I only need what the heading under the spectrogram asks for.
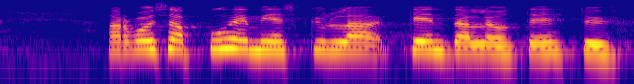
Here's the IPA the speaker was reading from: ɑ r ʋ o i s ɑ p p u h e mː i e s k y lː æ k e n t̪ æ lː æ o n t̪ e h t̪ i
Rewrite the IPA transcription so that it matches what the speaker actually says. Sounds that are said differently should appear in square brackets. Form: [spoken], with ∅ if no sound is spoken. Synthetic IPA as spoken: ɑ r ʋ o i s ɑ p p u h e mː i e s k y lː æ k e n t̪ æ lː [e] o n t̪ e h t̪ [y]

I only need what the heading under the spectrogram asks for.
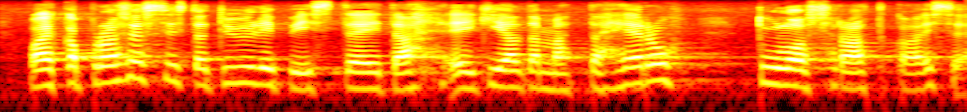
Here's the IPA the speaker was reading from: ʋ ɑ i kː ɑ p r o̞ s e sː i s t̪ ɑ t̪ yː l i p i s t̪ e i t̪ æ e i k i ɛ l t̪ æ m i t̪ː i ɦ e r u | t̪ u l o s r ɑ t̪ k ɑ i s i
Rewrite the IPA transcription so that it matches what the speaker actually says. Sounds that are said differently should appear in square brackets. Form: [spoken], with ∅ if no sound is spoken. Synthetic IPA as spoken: ʋ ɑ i kː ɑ p r o̞ s e sː i s t̪ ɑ t̪ yː l i p i s t̪ e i t̪ æ e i k i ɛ l t̪ æ m [æ] t̪ː [æ] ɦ e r u | t̪ u l o s r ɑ t̪ k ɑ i s [e]

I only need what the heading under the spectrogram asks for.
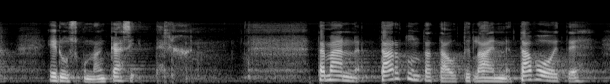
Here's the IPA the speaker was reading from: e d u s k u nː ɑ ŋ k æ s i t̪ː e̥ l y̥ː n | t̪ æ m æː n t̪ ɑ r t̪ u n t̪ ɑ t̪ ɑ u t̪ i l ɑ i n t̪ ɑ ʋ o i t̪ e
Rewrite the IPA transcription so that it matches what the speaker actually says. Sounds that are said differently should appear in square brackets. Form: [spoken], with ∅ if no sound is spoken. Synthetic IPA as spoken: e d u s k u nː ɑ ŋ k æ s i t̪ː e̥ l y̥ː n | t̪ æ m [æ] n t̪ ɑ r t̪ u n t̪ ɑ t̪ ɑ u t̪ i l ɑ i n t̪ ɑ ʋ o i t̪ e

